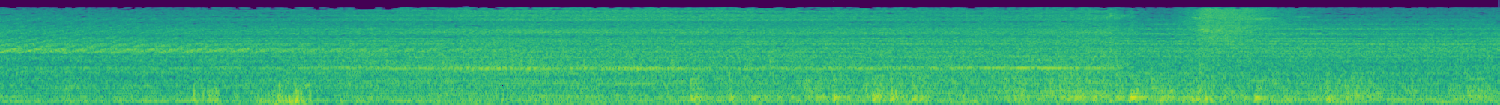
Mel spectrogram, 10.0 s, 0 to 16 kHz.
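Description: A Thameslink Class 700 electric multiple unit running past, its wheels rumbling with irregular knocks over the track. A steady high tone stops abruptly about seven and a half seconds in, followed by a brief high hiss.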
